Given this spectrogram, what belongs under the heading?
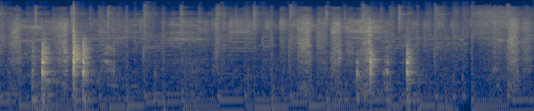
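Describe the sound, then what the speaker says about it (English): A knife cuts food into thick, burger-sized slices on a board, with several firm, close chops and thuds, a few louder strikes, and quieter scraping between them. "I'm going to cut them in slices about that thick"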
